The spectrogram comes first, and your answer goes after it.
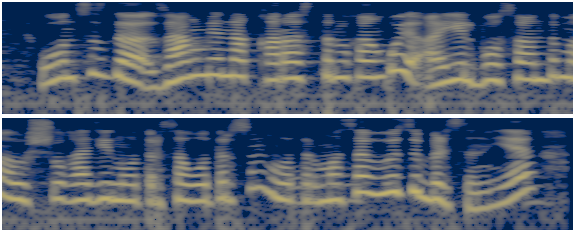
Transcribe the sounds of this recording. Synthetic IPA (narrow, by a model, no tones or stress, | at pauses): wo̞nəsəzd̪ɑzɑɴme̞nɑqʰːɑɾɑst̪əɾəlˠʁɑɴʁo̞jæje̞lbo̞sɑnd̪əmɑʏʃʒ̥əlˠʁɑd̪ejɪnwo̞t̪əɾsɑwo̞t̪əɾsənwo̞t̪əɾmɑsɑwɵzɪbɪlsɪnjæ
